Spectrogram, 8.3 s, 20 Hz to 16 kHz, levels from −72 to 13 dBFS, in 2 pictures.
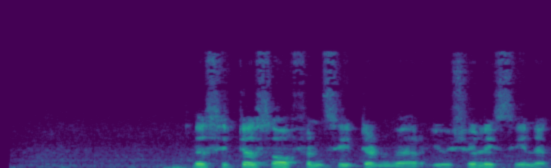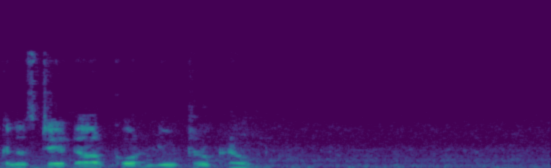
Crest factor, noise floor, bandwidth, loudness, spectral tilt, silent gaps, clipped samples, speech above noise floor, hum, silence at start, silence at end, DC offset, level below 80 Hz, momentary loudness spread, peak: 20 dB; -48 dBFS; 11.5 kHz; -21 LUFS; -5 dB/octave; none; under 0.1%; 27 dB; none; 0.45 s; 1.15 s; under 0.1%; -52 dBFS; 12 LU; -2 dBFS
